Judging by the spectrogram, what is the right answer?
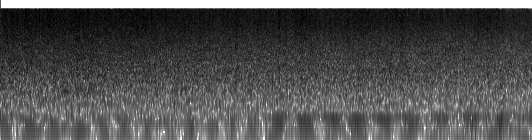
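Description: Small motorboat's engine running at a steady pitch, with a constant rushing hiss as the boat moves through floodwater.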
